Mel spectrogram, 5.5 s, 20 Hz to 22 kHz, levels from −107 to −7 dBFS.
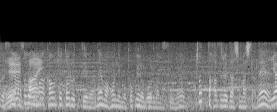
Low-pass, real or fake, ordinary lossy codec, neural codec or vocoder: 5.4 kHz; real; none; none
